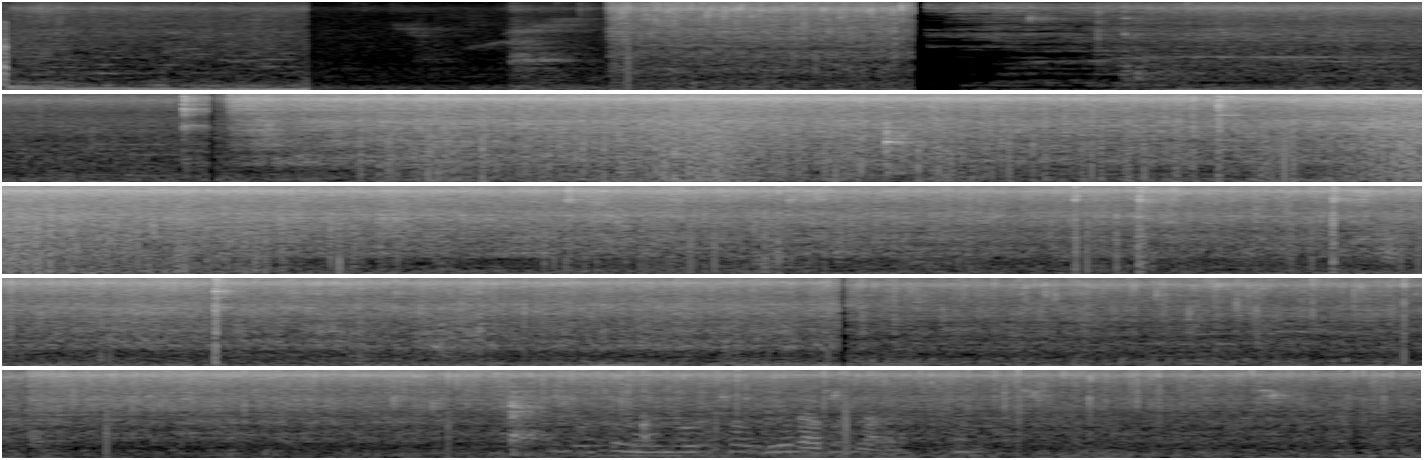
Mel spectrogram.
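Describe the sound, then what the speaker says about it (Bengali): Fish with spice paste sizzles in a pan while being stirred: after a few sharp clattering starts, a steady loud hissing fry carries on close by, with occasional scraping and bubbling, and no talking over it. "বন্ধুরা আমি মাছ রান্না করছি দেখো তোমরা কেমনভাবে মশলাটা কষা তেমন দেখো"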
